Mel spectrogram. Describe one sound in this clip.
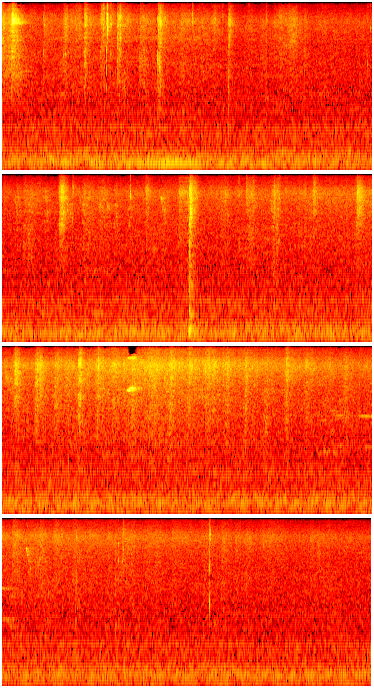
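A baby monkey breathes weakly.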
